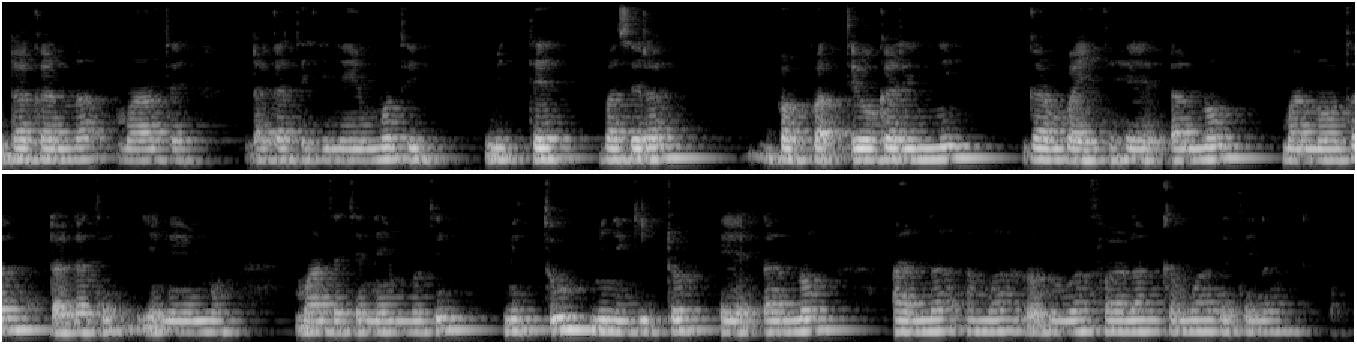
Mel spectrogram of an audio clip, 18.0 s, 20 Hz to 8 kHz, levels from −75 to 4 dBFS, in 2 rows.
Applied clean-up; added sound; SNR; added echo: none; none; none; reverberation time 0.6 s.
